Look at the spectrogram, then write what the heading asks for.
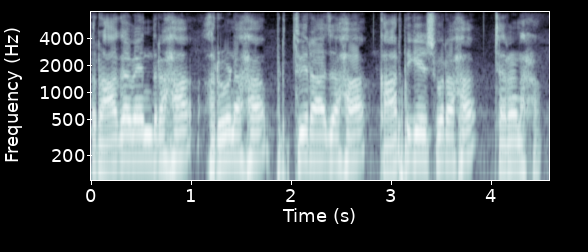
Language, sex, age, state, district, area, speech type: Sanskrit, male, 18-30, Karnataka, Hassan, rural, spontaneous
